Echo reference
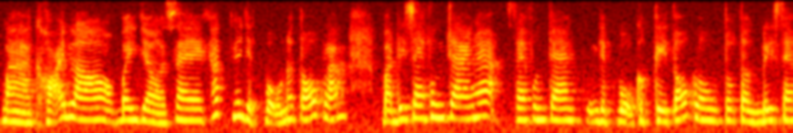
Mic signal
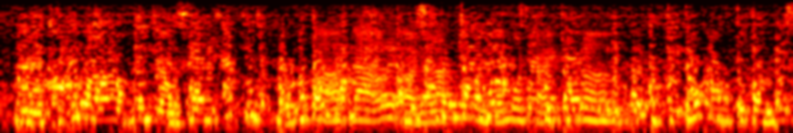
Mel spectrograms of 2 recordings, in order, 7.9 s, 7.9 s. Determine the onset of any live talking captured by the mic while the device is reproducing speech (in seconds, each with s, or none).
3.1 s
